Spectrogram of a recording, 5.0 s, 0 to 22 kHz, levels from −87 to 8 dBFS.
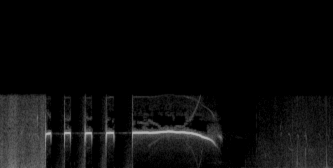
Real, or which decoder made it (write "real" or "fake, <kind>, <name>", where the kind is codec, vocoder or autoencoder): real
